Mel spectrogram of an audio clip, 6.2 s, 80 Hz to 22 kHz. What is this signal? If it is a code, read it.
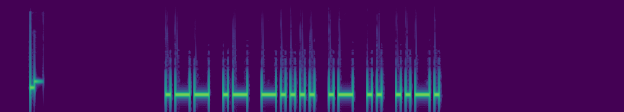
Morse code, heard as a keyed tone, about 25 wpm, 700 Hz. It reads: WA6AIF
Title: USA Call Signs 25wpm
